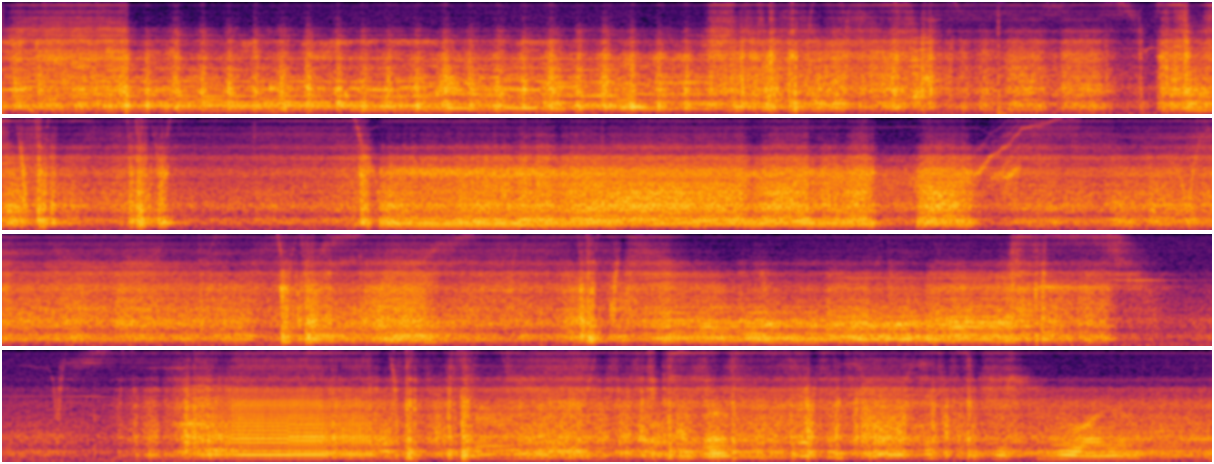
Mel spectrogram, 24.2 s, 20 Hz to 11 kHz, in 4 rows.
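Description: Sony SRF-59 pocket radio's small speaker playing broadcast voices while it is tuned, the stations cutting in and out with brief gaps, static and a few gliding whistles between them. This is typical of AM reception, which the owner says comes in very well on this set.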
